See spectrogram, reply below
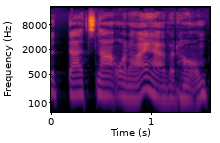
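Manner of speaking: normal talking voice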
